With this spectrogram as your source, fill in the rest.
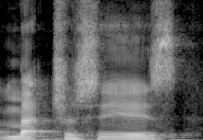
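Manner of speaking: ordinary delivery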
